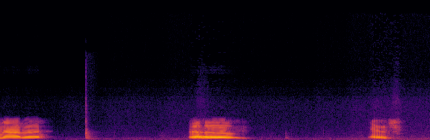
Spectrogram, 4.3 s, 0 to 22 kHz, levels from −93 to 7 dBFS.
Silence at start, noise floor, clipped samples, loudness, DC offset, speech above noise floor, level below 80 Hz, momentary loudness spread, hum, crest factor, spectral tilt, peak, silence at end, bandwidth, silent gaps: 0 s; -58 dBFS; under 0.1%; -17 LUFS; under 0.1%; 42 dB; -86 dBFS; 15 LU; none; 16 dB; -5 dB/octave; -4 dBFS; 0.3 s; 3.7 kHz; none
